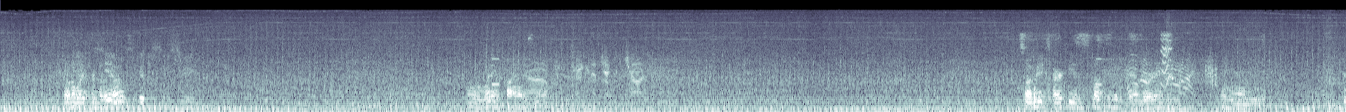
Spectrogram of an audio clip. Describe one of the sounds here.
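A helicopter's rotor thumps and its engine drones steadily.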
